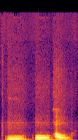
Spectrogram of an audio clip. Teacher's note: गोल गोल ओठ हो जाता है इससे उ ओ औ तो गोल गोल हो रहा है तो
